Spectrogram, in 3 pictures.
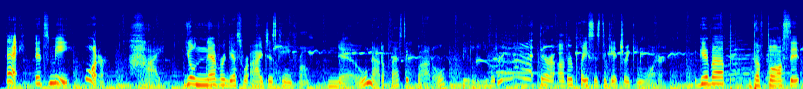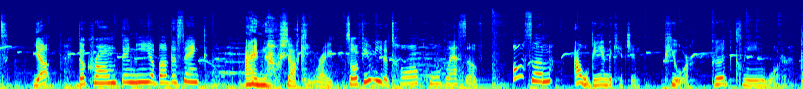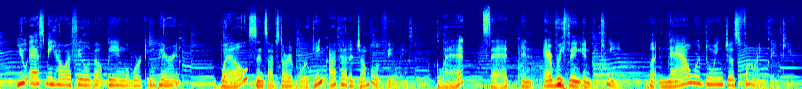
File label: voice over demo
